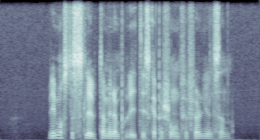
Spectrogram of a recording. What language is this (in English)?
Swedish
